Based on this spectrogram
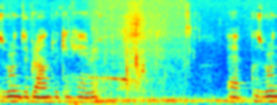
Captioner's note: faint crying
